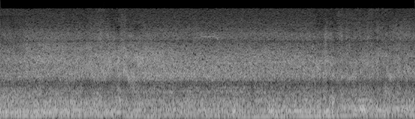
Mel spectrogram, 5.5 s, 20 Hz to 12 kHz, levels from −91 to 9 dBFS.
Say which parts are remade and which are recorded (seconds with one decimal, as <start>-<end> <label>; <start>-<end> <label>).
0.0-1.1 recorded; 1.1-1.9 remade; 1.9-4.2 recorded; 4.2-5.5 remade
